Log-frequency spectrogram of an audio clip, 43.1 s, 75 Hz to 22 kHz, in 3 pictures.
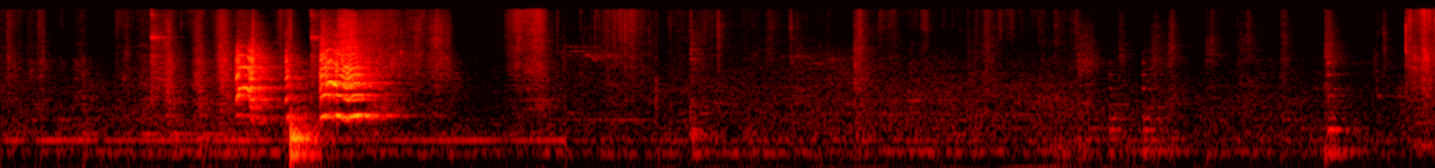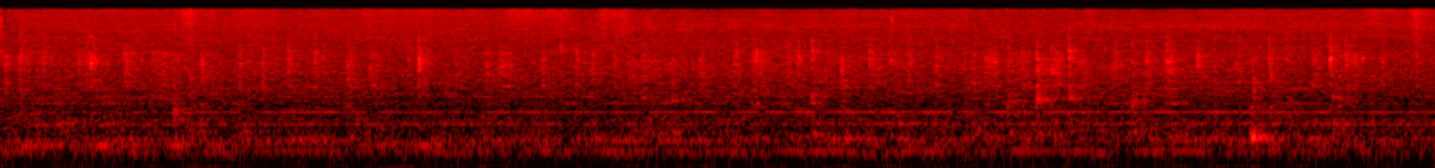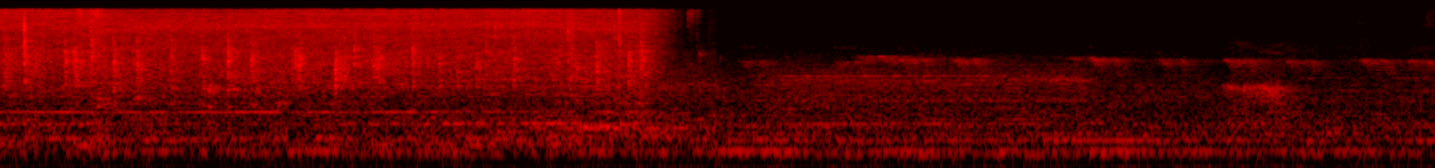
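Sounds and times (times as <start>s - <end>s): sprayer misting liquid: 14.0s - 35.8s.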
